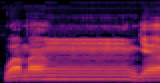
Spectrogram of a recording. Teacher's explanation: Ja panjang karena alif sebelumnya fathah dan hamzah dalam satu kalimat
